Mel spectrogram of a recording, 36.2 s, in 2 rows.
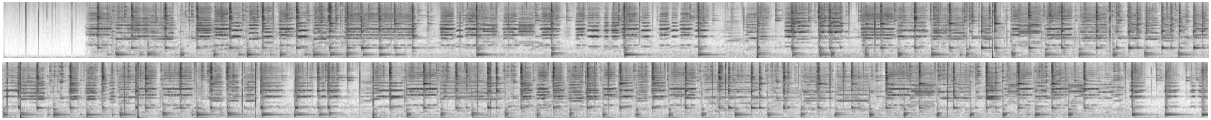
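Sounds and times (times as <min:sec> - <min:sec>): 
one-man band playing: 0:01.3 - 0:36.1.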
